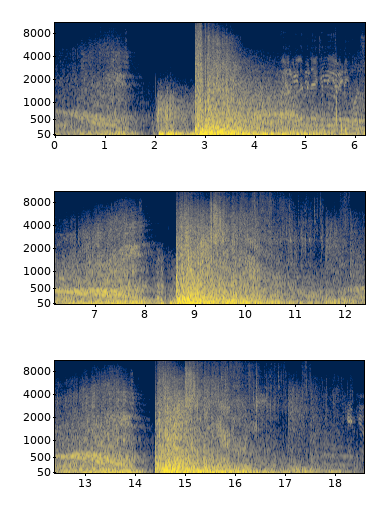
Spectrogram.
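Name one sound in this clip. Shells whistle in and explode with heavy booms, one after another.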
